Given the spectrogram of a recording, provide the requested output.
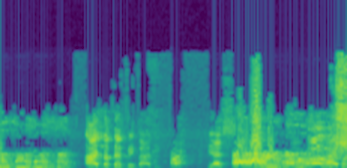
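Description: An Alaskan Malamute makes wavering, howl-like 'talking' sounds in short bursts that rise and fall.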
